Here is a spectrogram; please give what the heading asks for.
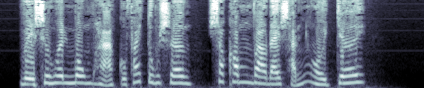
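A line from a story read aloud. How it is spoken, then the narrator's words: Angry, throat-clearing, loud. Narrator (Vietnamese): Không dằn được tức giận, hắn giọng một cái rồi lớn tiếng nói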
